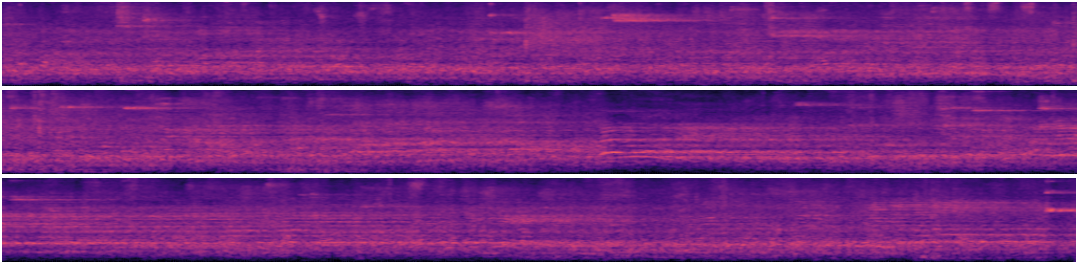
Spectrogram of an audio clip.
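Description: A ball thuds when kicked.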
